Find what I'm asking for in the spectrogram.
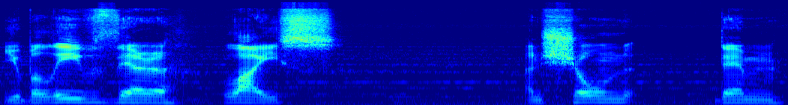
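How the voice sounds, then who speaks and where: Give me a man playing a proud ex-navy seneschal in a video game, measured and formal. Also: mid-range voice, level tone, a bit bright, faint music behind. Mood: reproachful. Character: stern older male seneschal, proud ex-navy officer.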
